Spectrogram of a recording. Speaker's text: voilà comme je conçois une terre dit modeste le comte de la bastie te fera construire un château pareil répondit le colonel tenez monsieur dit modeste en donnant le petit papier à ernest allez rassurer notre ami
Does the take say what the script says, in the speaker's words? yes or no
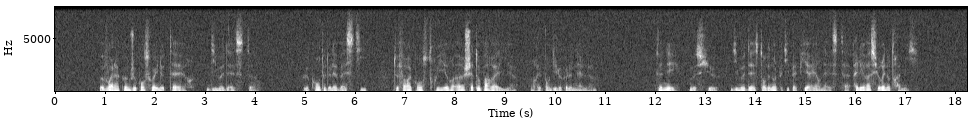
yes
